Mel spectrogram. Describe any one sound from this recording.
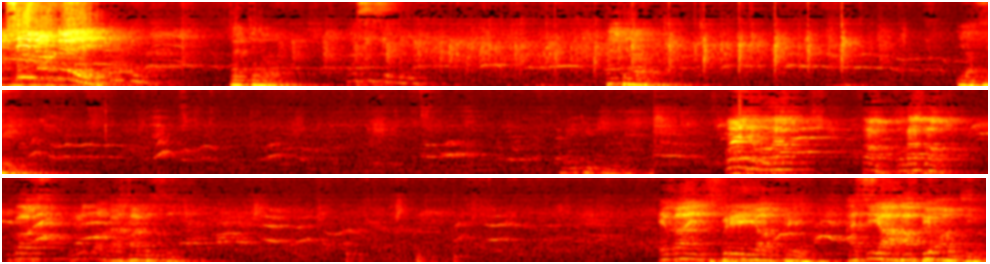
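A man speaks loudly and with animation into a microphone, heard through loudspeakers in a large echoing hall.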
